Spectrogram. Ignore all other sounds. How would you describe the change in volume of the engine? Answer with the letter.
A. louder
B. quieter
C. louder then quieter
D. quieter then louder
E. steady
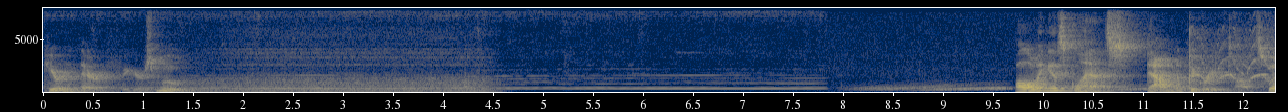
A.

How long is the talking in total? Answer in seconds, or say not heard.
4 s.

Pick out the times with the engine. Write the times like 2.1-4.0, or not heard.
0.0-4.6.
